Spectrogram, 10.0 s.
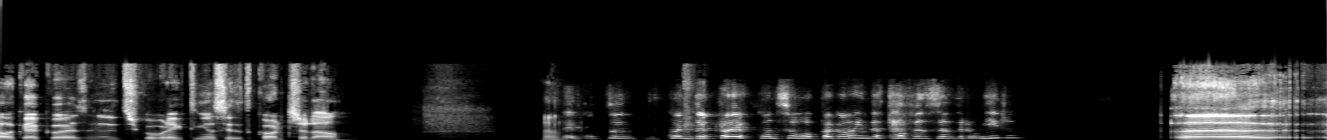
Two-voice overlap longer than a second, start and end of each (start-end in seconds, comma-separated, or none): none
